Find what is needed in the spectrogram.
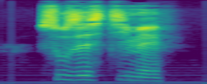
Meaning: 1. to underestimate 2. to undervalue
- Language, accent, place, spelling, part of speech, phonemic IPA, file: French, France, Lyon, sous-estimer, verb, /su.zɛs.ti.me/, LL-Q150 (fra)-sous-estimer.wav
